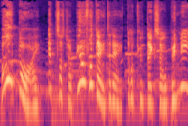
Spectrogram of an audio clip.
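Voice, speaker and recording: A high-pitched put-on character voice moves at a moderate pace over clear music in the background. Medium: dub. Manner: upbeat.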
